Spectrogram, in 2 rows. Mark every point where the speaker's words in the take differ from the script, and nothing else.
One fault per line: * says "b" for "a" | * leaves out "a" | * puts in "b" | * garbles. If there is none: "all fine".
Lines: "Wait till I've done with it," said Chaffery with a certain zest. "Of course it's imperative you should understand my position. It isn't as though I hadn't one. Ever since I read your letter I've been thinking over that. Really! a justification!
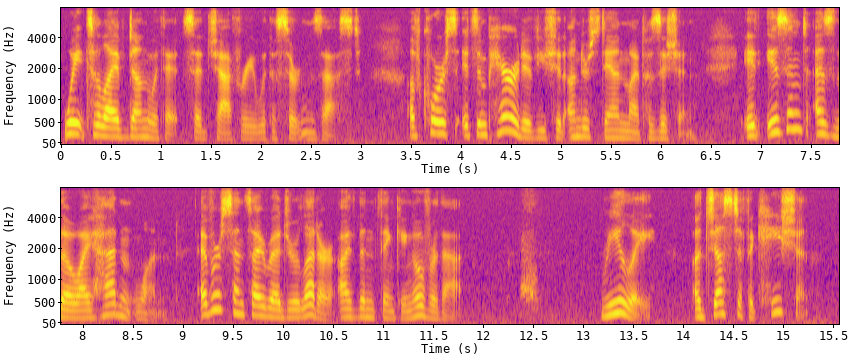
all fine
